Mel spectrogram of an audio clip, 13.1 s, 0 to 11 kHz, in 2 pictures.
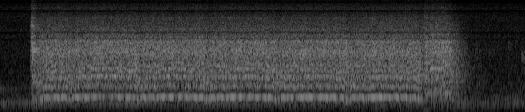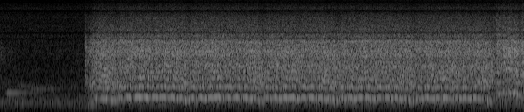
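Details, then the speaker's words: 2018 Ford F-150 XLT 5.0 V8 after a fuel pump replacement for a no-start, key-cycled to prime: catches quickly after a short crank and settles into a steady, even idle with no misses or knocks; normal start and idle. "oh starting good now [Applause] i can take this down in there and give it a little gas"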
